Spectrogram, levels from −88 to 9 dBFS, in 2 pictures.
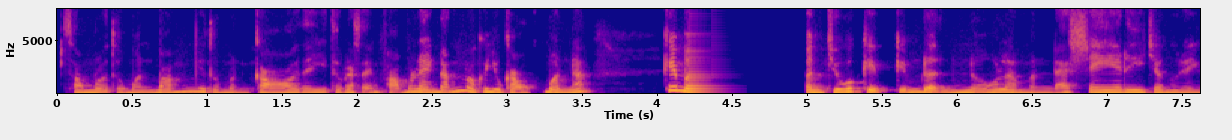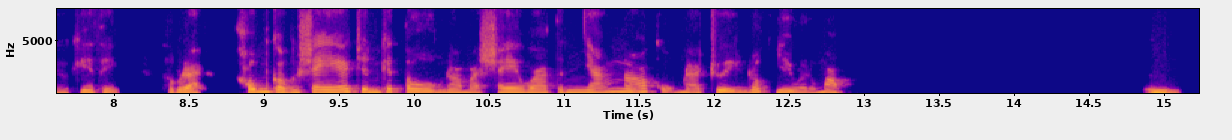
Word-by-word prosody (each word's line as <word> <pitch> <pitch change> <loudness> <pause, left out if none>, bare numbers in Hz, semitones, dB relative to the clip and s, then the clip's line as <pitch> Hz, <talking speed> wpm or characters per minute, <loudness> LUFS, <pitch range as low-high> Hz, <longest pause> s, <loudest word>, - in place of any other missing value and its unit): xong 205 -1 -3
rồi 185 -3 -2
tụi 175 +1 -7
mình 175 -1 -5
bấm 205 +8 -1
vô - - +1
tụi 185 - -5
mình 175 -2 -6
coi, 195 0 0
tại 180 - -4
vì 180 - -3
thực 180 - -7
ra 205 - 0
sản 205 0 -7
phẩm 210 - -6
nó 255 - +1
đang 235 -2 +1
đánh 235 +7 +1
vào 310 -5 +2
cái 255 - +2
nhu 235 - +3
cầu 180 -5 -1
của 175 - -23
mình 225 -7 +1
á, 260 +7 +1 0.5
cái 375 0 +6
mình 280 -4 +8 0.7
mình 205 -4 +3
chưa 245 - +4
có 270 - +6
kịp 205 -8 +2
kiểm 205 +6 0
định 200 -1 +2
nữa 190 -2 -1
là 225 -3 +1
mình 175 -2 -5
đã 185 +2 -4
share 210 +1 +1
đi 210 0 +4
cho 210 - -1
người 195 -2 -2
này 175 0 -5
người 170 0 -7
kia 200 +3 0
thì 180 -4 -4 0.3
thực 190 - -5
ra 200 -1 +5 0.3
không 250 +1 +4
cần 215 -5 +2
share 225 +1 +3
ở 250 - +5
trên 240 -3 +3
cái 260 +3 0
tường 175 -2 +2
đâu 190 +1 -2
mà 185 -4 -3
share 200 +5 +1
qua 200 0 0
tin 200 -1 -1
nhắn 205 +7 0
nó 260 +1 +1
cũng 210 -5 -7
đã 185 -4 -3
truyền 180 -6 +2
rất 225 +8 -1
nhiều 175 -4 0
rồi, 155 - -6
đúng 175 +6 -6
hông? 225 -3 -1 2.0
Ừm, 205 -6 +2
200 Hz, 275 wpm, -20 LUFS, 185-230 Hz, 2.0 s, mình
